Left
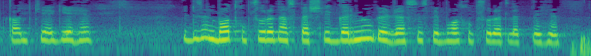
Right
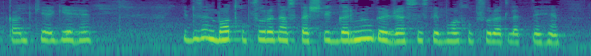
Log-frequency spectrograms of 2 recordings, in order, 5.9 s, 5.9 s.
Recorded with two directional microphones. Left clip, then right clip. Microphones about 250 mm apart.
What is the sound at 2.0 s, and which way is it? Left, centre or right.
A woman's voice, centre.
